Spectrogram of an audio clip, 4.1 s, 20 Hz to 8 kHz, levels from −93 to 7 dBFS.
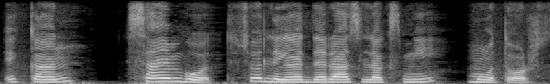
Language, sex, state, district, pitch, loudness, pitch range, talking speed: Chakma, female, Tripura, West Tripura, 245 Hz, -14 LUFS, 235-275 Hz, 130 wpm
